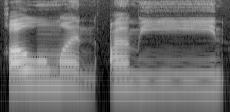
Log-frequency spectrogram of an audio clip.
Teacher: کسی طرح کا غنہ نہیں کیا، اخفا نہیں کیا، سمپل میں نون کو ظاہر کیا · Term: اظہار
